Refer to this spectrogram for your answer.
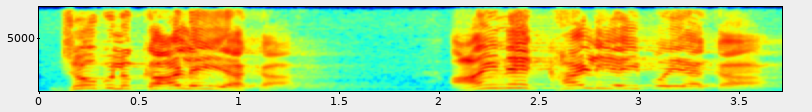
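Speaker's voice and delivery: loud, high, slow building sermon climax; full-force preaching. Acted. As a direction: preach it out with rising fervour. Sermon peak.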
